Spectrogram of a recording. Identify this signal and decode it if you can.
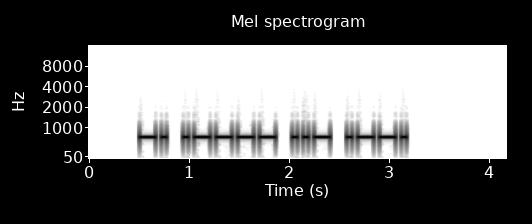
Morse code, heard as a keyed tone, about 22 wpm, 700 Hz. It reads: N1UP
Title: USA Call Signs - 4 Characters - 3x Character Spacing - 22wpm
